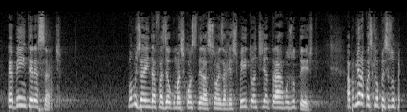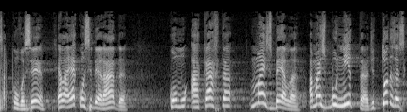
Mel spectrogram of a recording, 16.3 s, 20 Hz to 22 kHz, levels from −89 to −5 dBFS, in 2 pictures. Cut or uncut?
cut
